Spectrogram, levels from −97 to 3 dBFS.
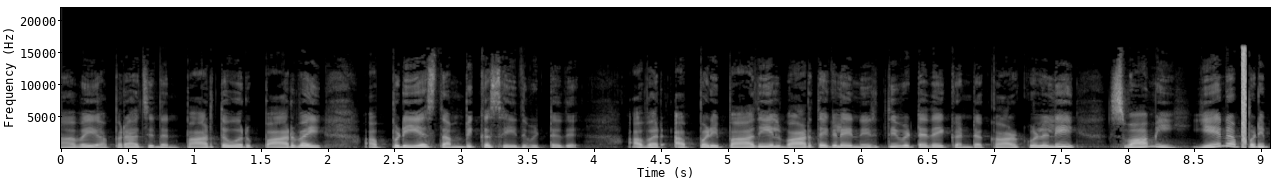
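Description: A sudden burst of very loud white noise with hard edges appears near the end, from 8.86 to 8.88 s. This is file tags played as audio: the compressed data of an embedded cover picture was read as if it were sample values, producing this brief static.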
